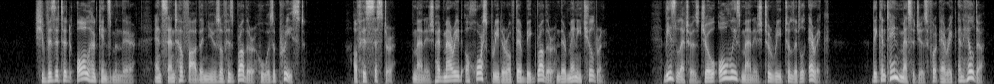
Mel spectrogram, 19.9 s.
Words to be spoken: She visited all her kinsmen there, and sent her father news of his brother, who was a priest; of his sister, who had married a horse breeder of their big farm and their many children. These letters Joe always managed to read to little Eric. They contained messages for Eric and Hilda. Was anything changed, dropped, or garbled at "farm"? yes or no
yes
